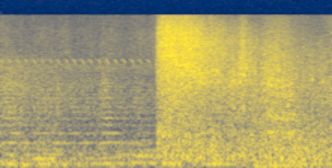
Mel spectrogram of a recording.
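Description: Dramatic background score mixed with deep thunder-like booming rumbles. About a second in, a loud rushing surge starts suddenly.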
